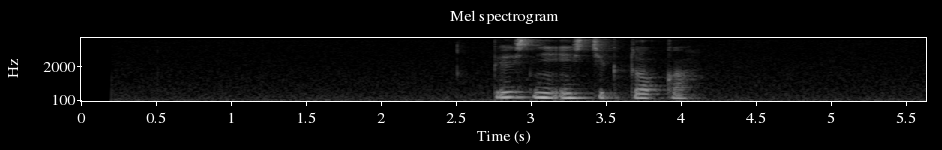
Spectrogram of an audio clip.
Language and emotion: Russian, neutral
